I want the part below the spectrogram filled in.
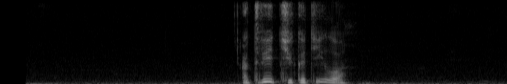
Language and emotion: Russian, neutral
